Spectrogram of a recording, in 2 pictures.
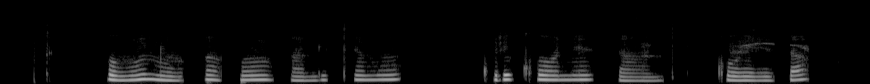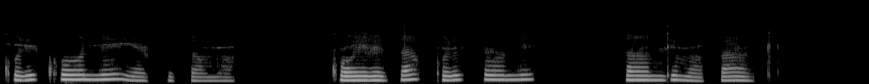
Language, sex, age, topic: Kinyarwanda, female, 25-35, finance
